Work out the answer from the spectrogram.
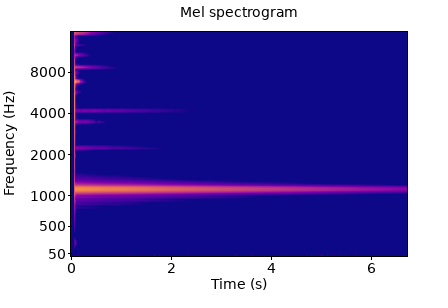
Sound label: bells plastic ff Db6 stereo; Percussion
